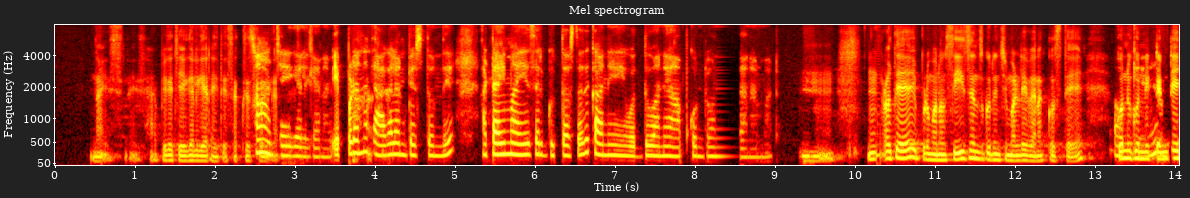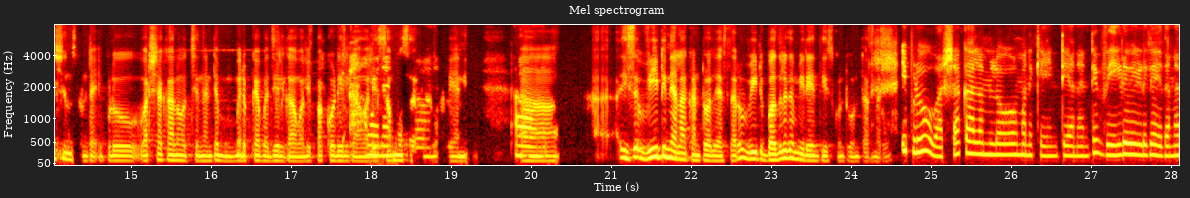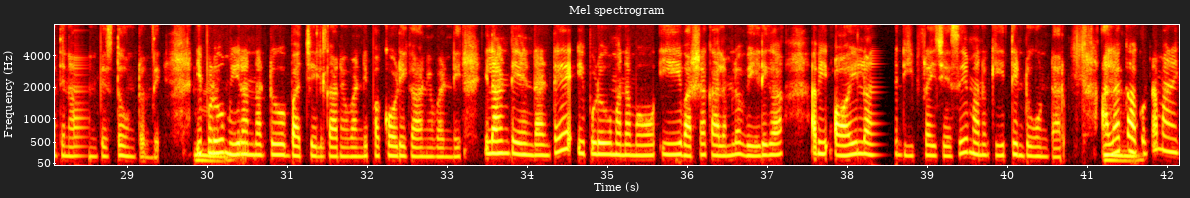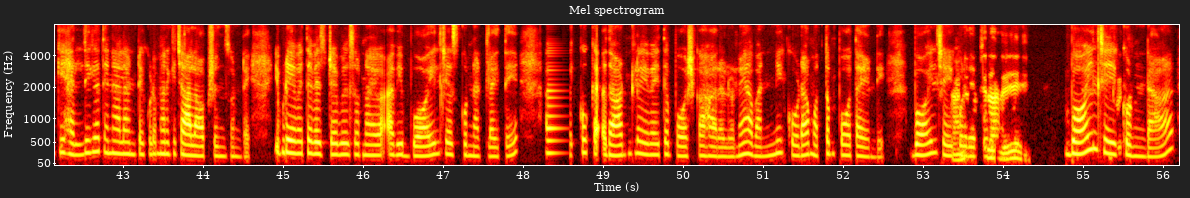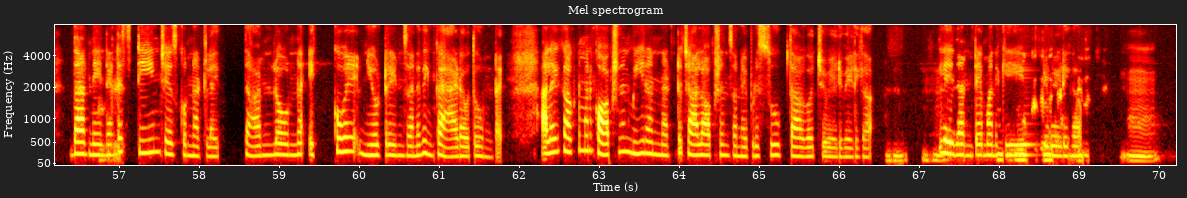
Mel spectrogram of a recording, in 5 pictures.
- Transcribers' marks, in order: in English: "నైస్. నైస్. హ్యాపీగా"; in English: "సక్సెస్‌ఫుల్‌గా"; other noise; distorted speech; sniff; in English: "సీజన్స్"; other background noise; in English: "కంట్రోల్"; in English: "ఆయిల్‌లో డీప్ ఫ్రై"; in English: "హెల్దీగా"; in English: "వెజిటబుల్స్"; in English: "బాయిల్"; in English: "బాయిల్"; in English: "బాయిల్"; in English: "స్టీమ్"; in English: "న్యూట్రియంట్స్"; in English: "యాడ్"; in English: "ఆప్షన్"; in English: "సూప్"
- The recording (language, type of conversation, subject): Telugu, podcast, సీజన్లు మారుతున్నప్పుడు మన ఆహార అలవాట్లు ఎలా మారుతాయి?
